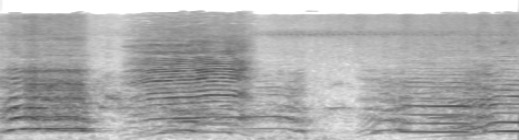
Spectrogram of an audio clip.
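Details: Several Irish Dexter cows call nearly nonstop at Stone Meadow Farm on a noisy sorting day, loud harmonic moos overlapping and wavering, a brief lull near three seconds before more bellowing.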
